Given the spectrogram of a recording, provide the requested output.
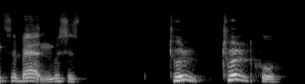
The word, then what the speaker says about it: Tulku: But they're mispronouncing Tibetan, which is Tulku. It's not quite a T, it's not quite an R. You roll your tongue back, you say tul.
